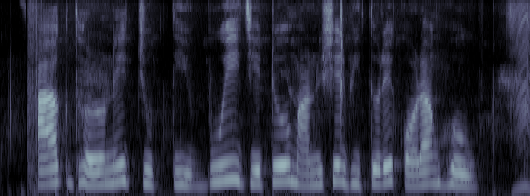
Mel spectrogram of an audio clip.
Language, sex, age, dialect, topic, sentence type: Bengali, female, 18-24, Rajbangshi, banking, statement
